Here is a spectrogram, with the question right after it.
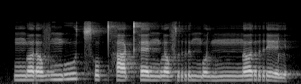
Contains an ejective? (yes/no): no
